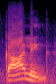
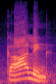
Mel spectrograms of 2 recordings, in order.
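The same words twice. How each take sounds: No difference in how they are said.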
